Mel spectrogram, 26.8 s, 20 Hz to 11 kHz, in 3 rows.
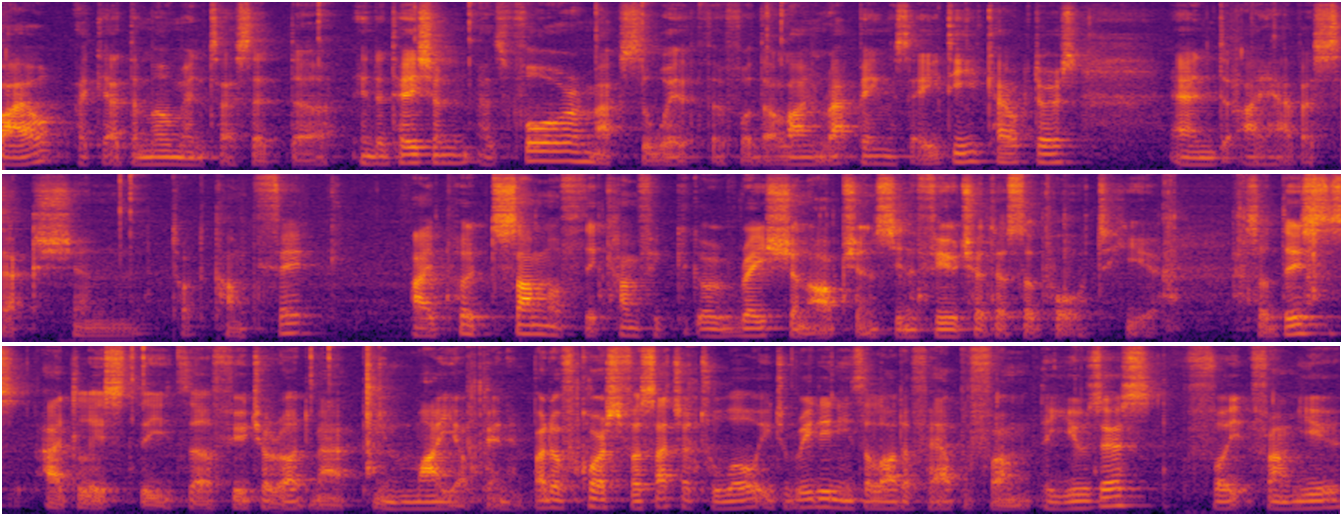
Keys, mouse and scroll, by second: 1.6 click, 1.7 click, 2.7 click, 2.9-4.1 click, 3.9 click, 4.0 click, 4.0 click.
